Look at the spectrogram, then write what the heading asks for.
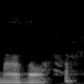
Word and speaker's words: Maryville: East Tennessee, a little town called Maryville. Okay. Unless you're from there, it's called Merville.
